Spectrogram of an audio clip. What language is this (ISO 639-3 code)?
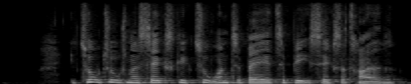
dan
